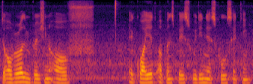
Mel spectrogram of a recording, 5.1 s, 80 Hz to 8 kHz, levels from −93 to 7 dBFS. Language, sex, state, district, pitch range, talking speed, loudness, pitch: English, male, Nagaland, Dimapur, 130-140 Hz, 130 wpm, -20 LUFS, 135 Hz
